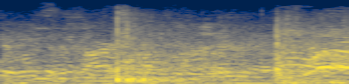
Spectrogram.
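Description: Two sharp thuds of an indoor soccer ball being struck, about a second apart, over spectators' voices.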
